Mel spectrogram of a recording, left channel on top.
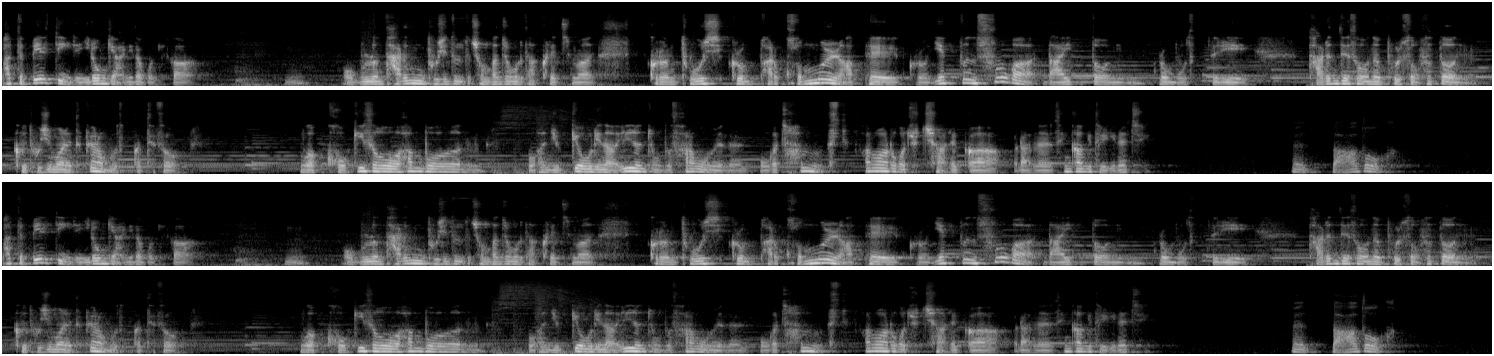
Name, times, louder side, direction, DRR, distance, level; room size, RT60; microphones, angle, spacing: voice 1, 0.0-1.9 3.4-14.8 15.0-16.7 17.9-19.7 20.2-26.3, left 3 dB, 30° left, 0.5 m, -22 dB
sound 1, 2.0-7.7, equal, 5° right, 4.5 m, -47 dB
sound 2, 9.4-25.9, left 5 dB, 90° left, 1.6 m, -41 dB
sound 3, 13.0-15.5 15.8-18.5 18.7-21.5 22.3-22.7, right 1 dB, 45° right, 2.1 m, -48 dB
voice 2, 27.8-28.8, right 2 dB, 30° right, 0.5 m, -29 dB
16.0 x 9.2 x 4.1 m
head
